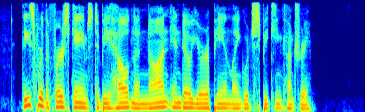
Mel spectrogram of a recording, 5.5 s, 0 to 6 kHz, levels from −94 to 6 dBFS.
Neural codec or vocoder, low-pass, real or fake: none; 5.4 kHz; real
